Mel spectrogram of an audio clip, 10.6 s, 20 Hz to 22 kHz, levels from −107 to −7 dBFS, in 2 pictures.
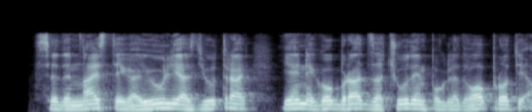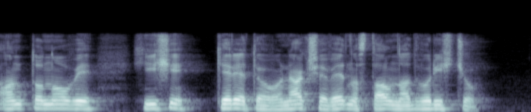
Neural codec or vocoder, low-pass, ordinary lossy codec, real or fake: none; 7.2 kHz; none; real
